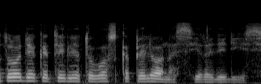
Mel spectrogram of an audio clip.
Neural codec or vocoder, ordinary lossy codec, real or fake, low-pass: none; AAC, 48 kbps; real; 7.2 kHz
